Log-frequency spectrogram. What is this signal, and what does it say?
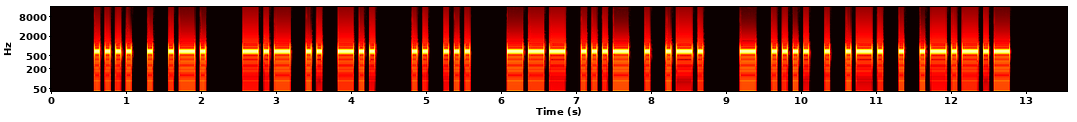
Morse code, heard as a keyed tone, about 17 wpm, 700 Hz. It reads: HER KID IS OVER THERE.
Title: Sentences from Top 1600 Words 17wpm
